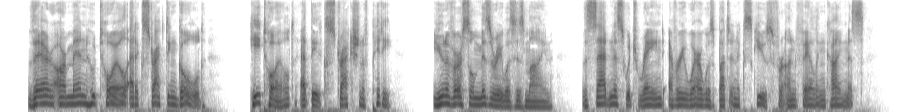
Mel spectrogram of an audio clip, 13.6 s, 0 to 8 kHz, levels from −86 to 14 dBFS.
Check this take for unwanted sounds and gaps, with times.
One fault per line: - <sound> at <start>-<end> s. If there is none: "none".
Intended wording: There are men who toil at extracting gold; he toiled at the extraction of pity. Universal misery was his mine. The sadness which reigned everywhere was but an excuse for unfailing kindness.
none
